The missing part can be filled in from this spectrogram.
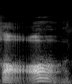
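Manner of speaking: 好 stretched long, like a groan; drawn-out groaned 好. Shown as a demonstration. Teacher answers learner's greeting, 好 groaned out long. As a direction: draw 好 out in one long swoop. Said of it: "うなってましたね".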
